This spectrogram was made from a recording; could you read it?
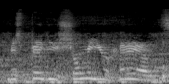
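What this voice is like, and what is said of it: Kermit the Frog character voice. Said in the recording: “best Kermit impression”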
